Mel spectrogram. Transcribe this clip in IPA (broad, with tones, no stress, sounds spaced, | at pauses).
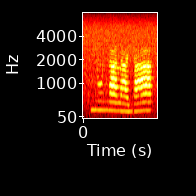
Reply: j ũ˧ n a˧ l a˨ j a˨˦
